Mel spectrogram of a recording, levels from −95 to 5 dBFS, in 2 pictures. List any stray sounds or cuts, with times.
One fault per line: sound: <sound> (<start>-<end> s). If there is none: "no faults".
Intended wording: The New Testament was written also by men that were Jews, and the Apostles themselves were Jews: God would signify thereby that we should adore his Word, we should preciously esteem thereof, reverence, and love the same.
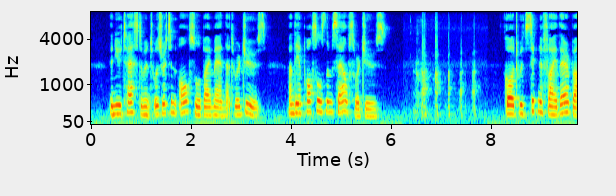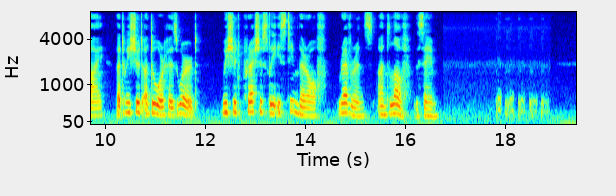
sound: laugh (6.4-7.8 s)
sound: laugh (17.8-18.9 s)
